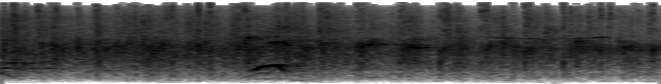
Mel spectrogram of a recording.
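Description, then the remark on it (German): Steady audience applause for the industrial architect fills the whole stretch, a dense wash of many hands clapping at an even, sustained loudness with no pauses, with a brief rising whistle or cheer partway through. “Ich frage in der Zwischenzeit nach dem Applaus für den Industriearchitekten.”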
